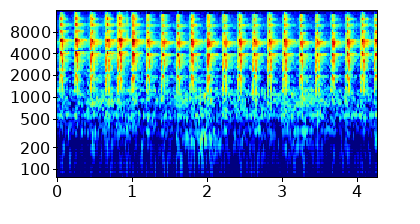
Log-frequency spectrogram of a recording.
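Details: Great spotted woodpecker, nest site at Furuberget, Hamar, Norway, summer 2017, handheld Panasonic Lumix FZ2000: rough, buzzy rasps repeated rapidly and rhythmically, about twenty in just over four seconds, in a quiet setting.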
